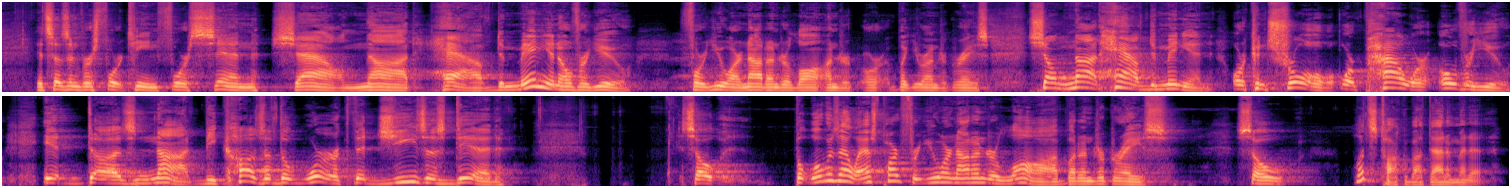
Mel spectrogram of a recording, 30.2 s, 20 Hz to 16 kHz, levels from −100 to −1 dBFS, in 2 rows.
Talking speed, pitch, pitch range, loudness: 135 wpm, 130 Hz, 115-175 Hz, -19 LUFS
